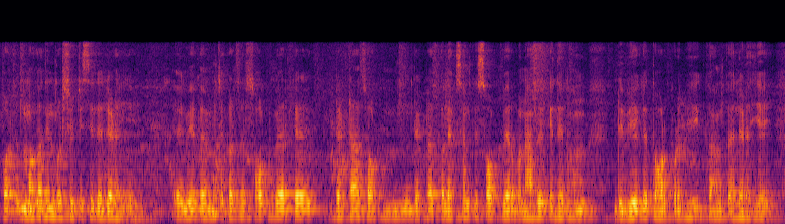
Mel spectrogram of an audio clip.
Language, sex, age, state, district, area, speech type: Maithili, male, 45-60, Bihar, Sitamarhi, rural, spontaneous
